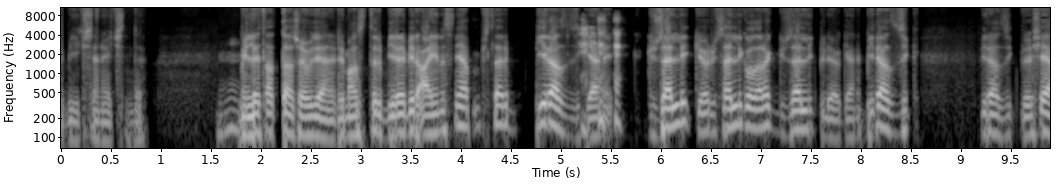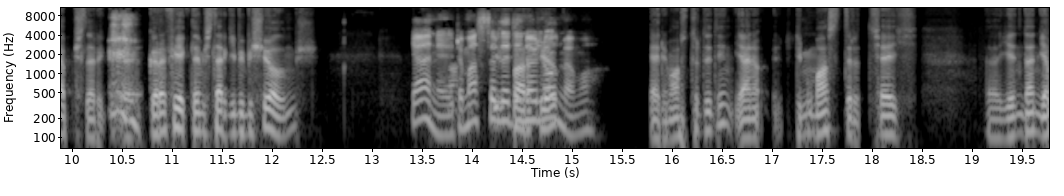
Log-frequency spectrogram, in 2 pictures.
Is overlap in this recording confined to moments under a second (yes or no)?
no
